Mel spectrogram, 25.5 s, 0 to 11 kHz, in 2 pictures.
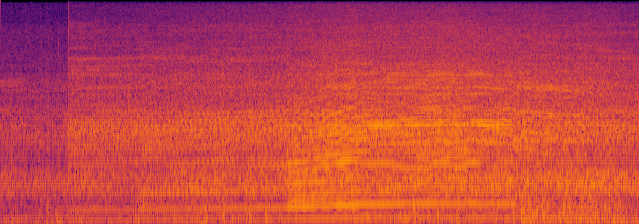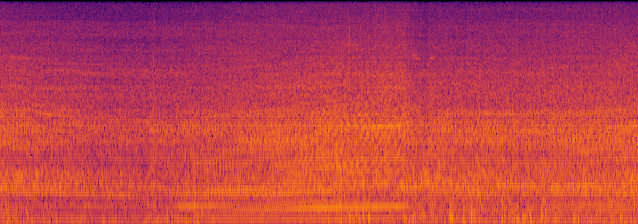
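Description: BMW R1250GS boxer-twin engine running at road speed under steady wind noise. Twice the engine pulls harder with its pitch climbing, first about six seconds in and again around sixteen seconds in, and each time it drops back as the throttle eases.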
